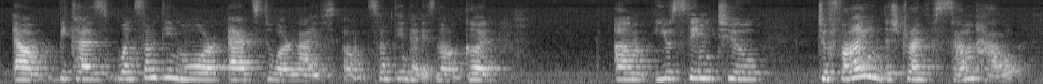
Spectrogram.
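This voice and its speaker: A woman speaks at a high pitch and a fairly slow pace. Her intonation stays fairly even, with noticeable background noise behind her. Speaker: person living with multiple sclerosis. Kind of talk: casual video diary to camera.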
